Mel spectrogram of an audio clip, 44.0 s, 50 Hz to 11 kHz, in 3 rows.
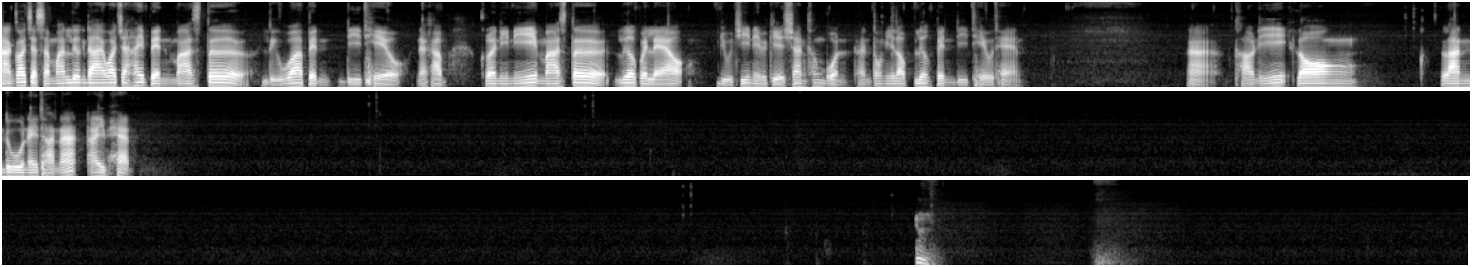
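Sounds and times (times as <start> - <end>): computer mouse clicks: 18.3 - 18.6, 20.4 - 21.4, 36.1 - 36.4.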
